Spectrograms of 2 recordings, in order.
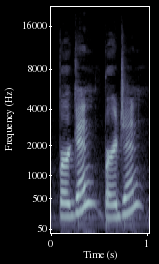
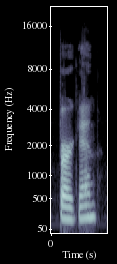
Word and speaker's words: Bergen: Burgon is how you say it. Bergen, I think.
